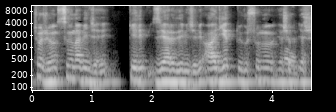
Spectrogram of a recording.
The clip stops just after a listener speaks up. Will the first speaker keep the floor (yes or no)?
yes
